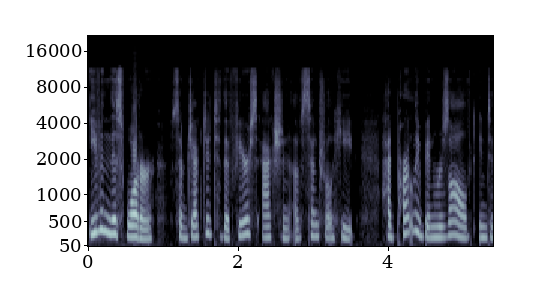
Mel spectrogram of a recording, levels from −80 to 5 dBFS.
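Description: From 0.59 to 0.66 s the loudest stretch of speech turns harsh and crackly, the peaks flattened against a hard ceiling. That is microphone overload, likely from input gain set about 4 dB too hot, squaring off around a tenth of the samples. Unlike codec distortion, it tracks the loudness directly.

At 1.02 s the level of both voice and background falls by about 5 dB in a single step and stays down: microphone volume stepped down, likely the call software reacting to the overload. A fade or compressor would ramp gradually, and this step doesn't recover.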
